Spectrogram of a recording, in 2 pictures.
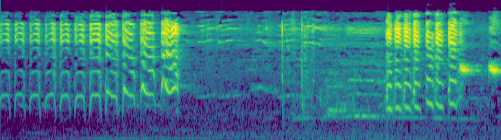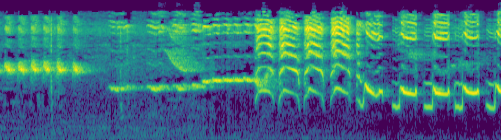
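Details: Laughingthrush song for training songbirds: bursts of rapid repeated hooked notes, a buzzy level trill, sliding whistles, then a long quick series of looping notes, with soft fluttering sounds throughout.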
